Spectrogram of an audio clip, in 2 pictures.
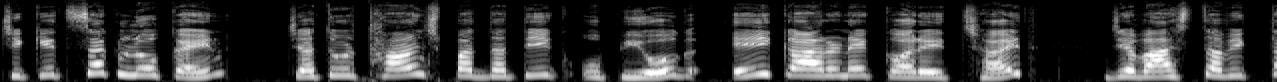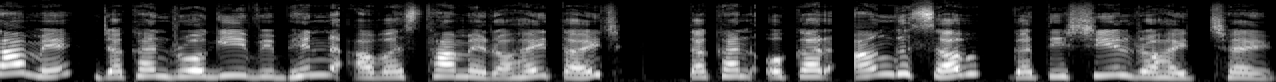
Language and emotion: Maithili, neutral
